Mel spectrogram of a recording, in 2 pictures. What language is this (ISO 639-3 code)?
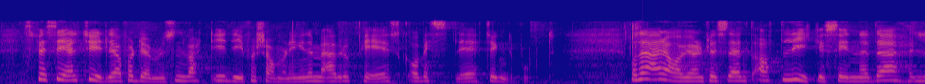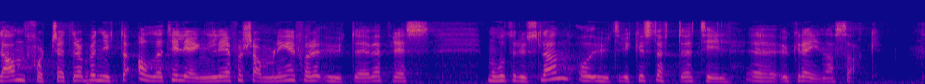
nor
